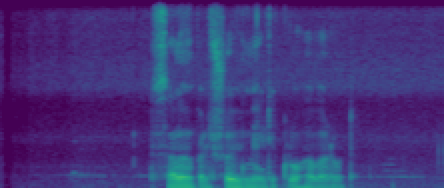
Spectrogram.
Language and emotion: Russian, neutral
